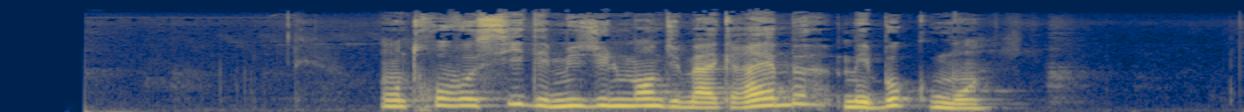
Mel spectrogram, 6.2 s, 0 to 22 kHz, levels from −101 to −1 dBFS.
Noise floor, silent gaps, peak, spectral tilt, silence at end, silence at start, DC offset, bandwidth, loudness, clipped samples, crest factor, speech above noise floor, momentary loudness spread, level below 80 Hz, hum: -69 dBFS; none; -4 dBFS; -4.5 dB/octave; 1.25 s; 1.9 s; under 0.1%; 15 kHz; -20 LUFS; under 0.1%; 18 dB; 50 dB; 7 LU; -58 dBFS; none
